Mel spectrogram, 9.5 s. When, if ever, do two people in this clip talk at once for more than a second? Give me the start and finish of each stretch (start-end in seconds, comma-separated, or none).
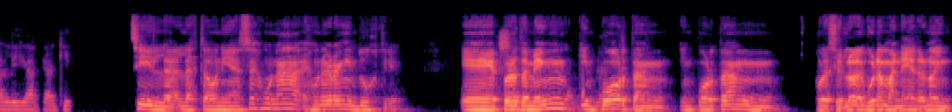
4.9-6.3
